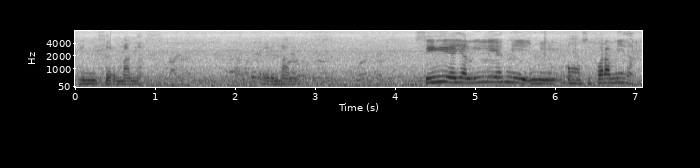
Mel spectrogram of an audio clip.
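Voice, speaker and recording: A woman's voice: mid-range voice, unhurried, a crowd in the background, low-quality recording. A middle-aged or older woman with a Mexican accent, chatting casually and affectionately in a street interview outdoors. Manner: affectionate, using diminutives. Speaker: passer-by being interviewed. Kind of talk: casual chat, sending greetings. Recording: busy street with people behind.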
